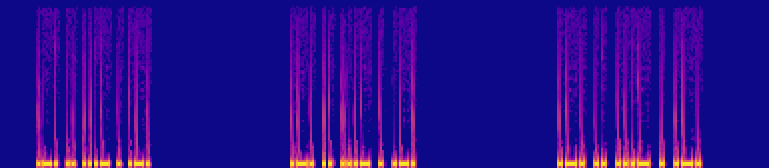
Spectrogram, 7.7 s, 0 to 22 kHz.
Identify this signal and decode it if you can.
Morse code, heard as a keyed tone, about 37 wpm, 700 Hz. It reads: RIVER RIVER RIVER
